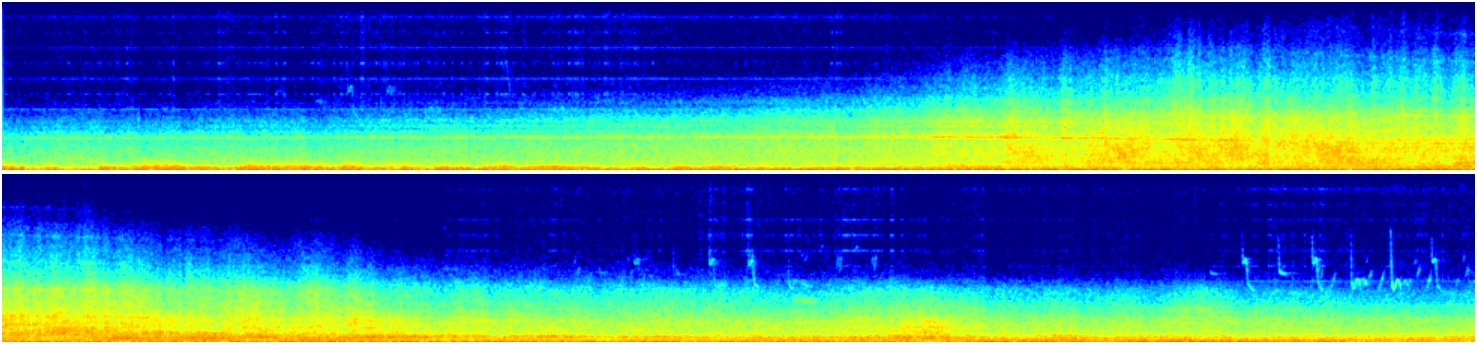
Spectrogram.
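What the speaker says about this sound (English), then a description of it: "Looks like it's actually been overtaken by the incoming Copenhagen flight" An airliner arriving at Edinburgh on an incoming Copenhagen flight roars past, the jet noise building to a loud peak around the middle and then easing away, steady and free of talk.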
